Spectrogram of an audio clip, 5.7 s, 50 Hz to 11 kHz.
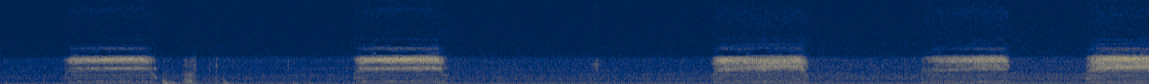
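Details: Owl heard from a porch at 1:53 AM, May 5, 2013, giving repeated rasping, hissy bursts of about half a second, five in under six seconds, with a few faint clicks between them.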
